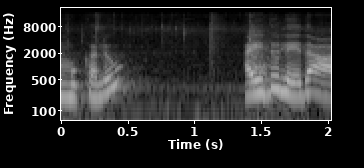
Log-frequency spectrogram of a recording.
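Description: Bay leaves, cumin seeds and ginger pieces sizzling faintly in hot oil in a pan, heard mostly in a pause between bursts of narrating voice, with one light click about a second in.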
